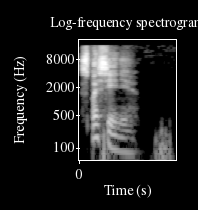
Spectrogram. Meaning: rescue, salvation (act of rescuing, saving)
- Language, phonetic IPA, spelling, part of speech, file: Russian, [spɐˈsʲenʲɪje], спасение, noun, Ru-спасение.ogg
